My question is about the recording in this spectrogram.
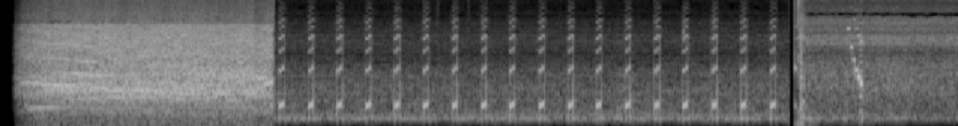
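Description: Intro sound effects: a harsh scream lasting nearly two seconds, then a rapid electronic beeping at about six beeps a second, ending with a click and a falling tone.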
